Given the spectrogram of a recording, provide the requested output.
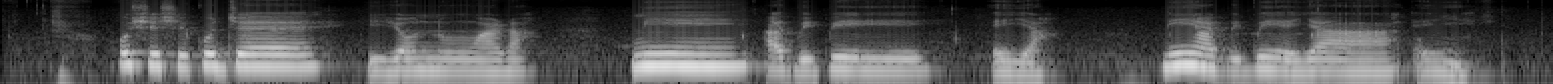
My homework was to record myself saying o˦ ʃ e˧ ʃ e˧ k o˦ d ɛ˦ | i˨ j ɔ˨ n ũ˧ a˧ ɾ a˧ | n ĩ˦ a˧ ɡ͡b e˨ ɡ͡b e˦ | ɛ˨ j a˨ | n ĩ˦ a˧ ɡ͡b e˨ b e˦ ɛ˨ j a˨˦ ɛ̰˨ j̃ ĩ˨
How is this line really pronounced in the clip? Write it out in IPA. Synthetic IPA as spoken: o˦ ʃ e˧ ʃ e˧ k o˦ d͡ʒ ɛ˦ | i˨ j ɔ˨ n ũ˧ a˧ ɾ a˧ | n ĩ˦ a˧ ɡ͡b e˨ ɡ͡b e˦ | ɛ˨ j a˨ | n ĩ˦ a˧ ɡ͡b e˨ ɡ͡b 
